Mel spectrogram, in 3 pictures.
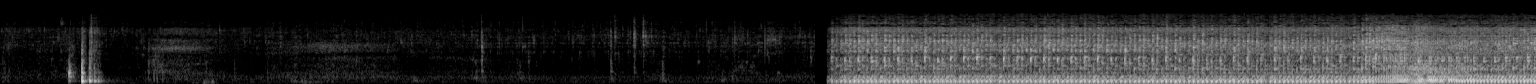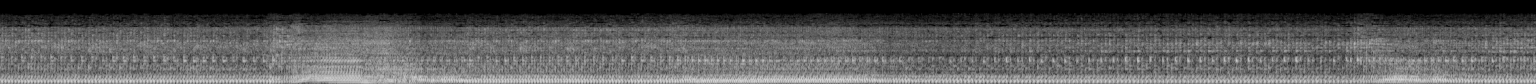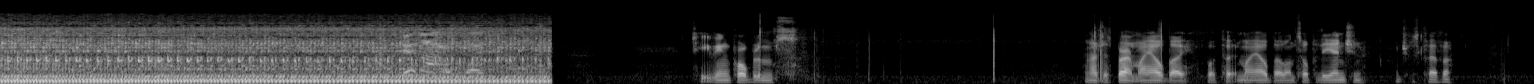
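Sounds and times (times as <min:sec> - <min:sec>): outboard motor revving: 0:08.3 - 0:36.3.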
